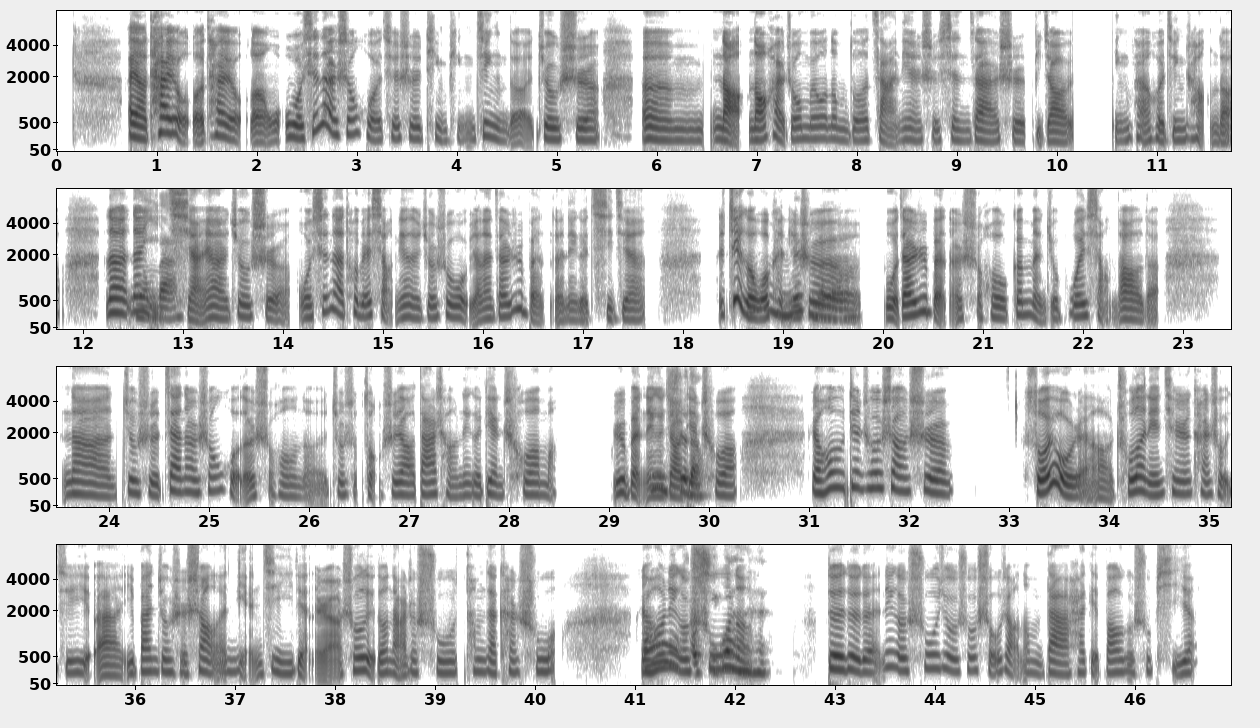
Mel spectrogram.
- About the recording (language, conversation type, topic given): Chinese, podcast, 如何在通勤途中练习正念？
- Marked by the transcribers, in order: laughing while speaking: "哎"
